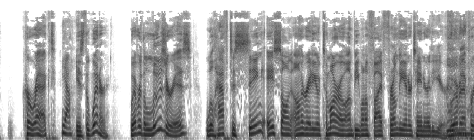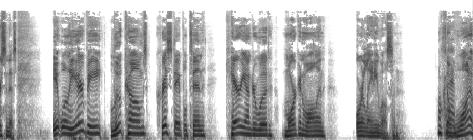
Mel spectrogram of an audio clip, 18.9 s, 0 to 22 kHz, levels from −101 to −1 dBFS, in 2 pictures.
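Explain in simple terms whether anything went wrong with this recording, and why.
Nothing stood out as a problem when listening to this speech recording.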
